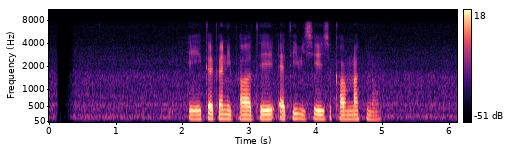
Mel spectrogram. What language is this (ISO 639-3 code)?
sin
